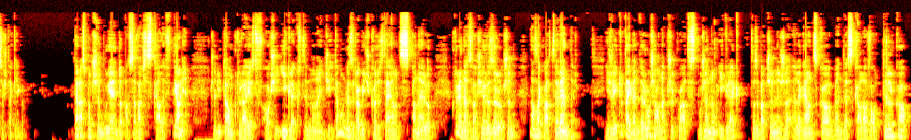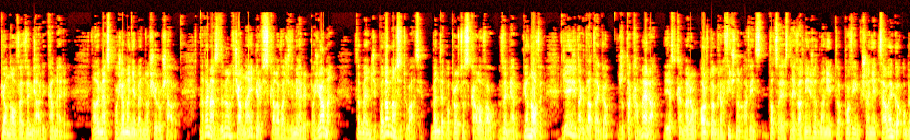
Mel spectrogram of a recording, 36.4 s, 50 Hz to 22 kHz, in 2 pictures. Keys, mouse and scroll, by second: 8.1 click, 14.7-22.2 drag, 24.6-30.0 drag, 29.6 Escape.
